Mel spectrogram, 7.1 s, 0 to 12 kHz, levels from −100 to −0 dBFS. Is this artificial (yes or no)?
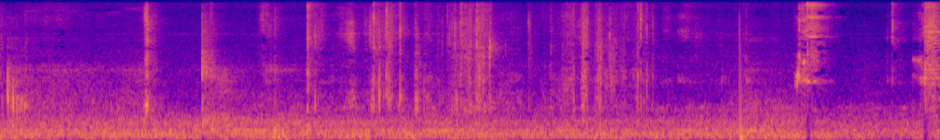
no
